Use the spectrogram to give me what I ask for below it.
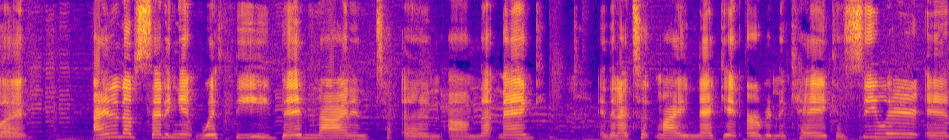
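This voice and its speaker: The speech moves at a fairly slow pace, with music in the background. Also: woman. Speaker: makeup vlogger. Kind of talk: makeup tutorial voice-over. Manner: casual, chatty.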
